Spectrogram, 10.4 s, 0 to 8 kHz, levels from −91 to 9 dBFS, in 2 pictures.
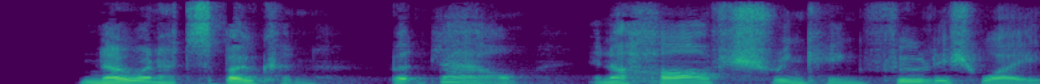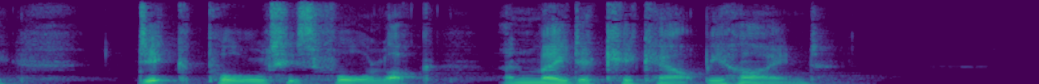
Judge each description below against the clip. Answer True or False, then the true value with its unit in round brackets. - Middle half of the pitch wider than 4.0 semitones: True (4.5 semitones)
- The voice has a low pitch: True (125 Hz)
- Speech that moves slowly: True (125 wpm)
